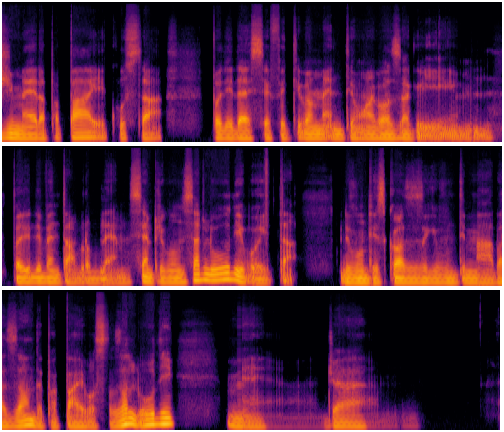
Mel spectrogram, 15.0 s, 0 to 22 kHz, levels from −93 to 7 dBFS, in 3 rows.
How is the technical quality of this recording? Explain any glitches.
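The speech has several network dropouts and one radio noise hit.

Short concealed packet loss occurs at 4.69, 8.69 (just before "is cosasa ca funti"), 9.73 and 12.37 s. About 20 ms went missing each time, 40 ms at 12.37 s. The receiver extended the preceding sound to bridge each hole. Each is a brief smear or wobble.

Bursts of packet loss occur at 5.91 s and at 11.02 s, right after "de pappai po". About 80 ms and 60 ms were lost. The decoder held the last sound and faded it, giving a short buzz or hiss. Speech then jumps ahead, skipping the lost part.

A wireless microphone noise hit occurs at 7.63 s, just after "cun salludi". It lasts about 50 ms. The FM radio signal faded as reflections cancelled, letting receiver noise rise. It sounds like a quick swish of static.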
